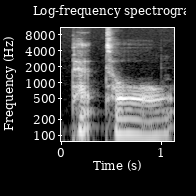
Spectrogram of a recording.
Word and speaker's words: petal: Petal or petal, because of course the T takes on a D sound in English, so you get a D, petal, petal.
